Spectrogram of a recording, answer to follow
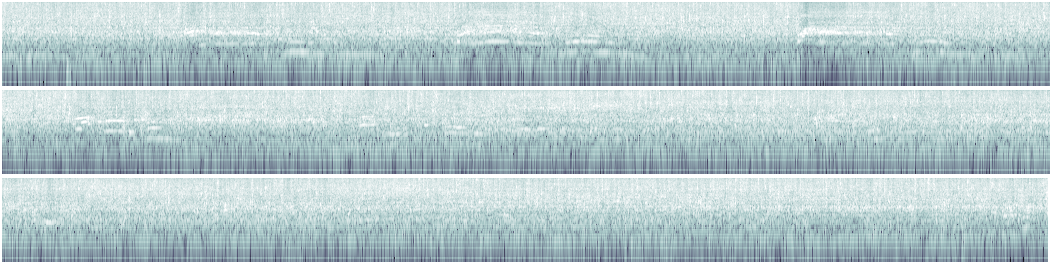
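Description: Water running steadily into a bathtub, a constant rush at an even level throughout. Faint voices sound over it in roughly the first half.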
